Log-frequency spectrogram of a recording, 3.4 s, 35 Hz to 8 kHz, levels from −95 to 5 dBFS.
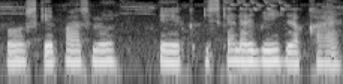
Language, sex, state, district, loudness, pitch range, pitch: Hindi, male, Uttar Pradesh, Saharanpur, -15 LUFS, 145-155 Hz, 150 Hz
